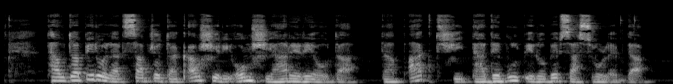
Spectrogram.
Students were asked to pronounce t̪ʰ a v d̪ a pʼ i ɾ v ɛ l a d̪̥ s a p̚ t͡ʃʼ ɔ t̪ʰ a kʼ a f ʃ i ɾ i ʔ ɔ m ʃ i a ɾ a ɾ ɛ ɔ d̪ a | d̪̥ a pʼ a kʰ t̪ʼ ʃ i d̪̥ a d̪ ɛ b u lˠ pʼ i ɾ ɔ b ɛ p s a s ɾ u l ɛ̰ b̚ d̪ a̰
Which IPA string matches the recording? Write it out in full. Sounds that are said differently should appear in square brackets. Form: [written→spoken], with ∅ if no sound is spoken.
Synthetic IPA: t̪ʰ a v d̪ a pʼ i ɾ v ɛ l a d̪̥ s a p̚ t͡ʃʼ ɔ t̪ʰ a kʼ a f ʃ i ɾ i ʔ ɔ m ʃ i a ɾ [a→ɛ] ɾ ɛ ɔ d̪ a | d̪̥ a pʼ a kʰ t̪ʼ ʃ i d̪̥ a d̪ ɛ b u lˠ pʼ i ɾ ɔ b ɛ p s a s ɾ u l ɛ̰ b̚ d̪ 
